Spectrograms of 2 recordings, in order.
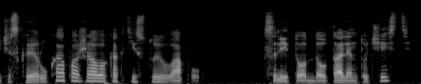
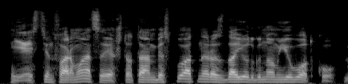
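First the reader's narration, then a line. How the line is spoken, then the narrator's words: Barked shout. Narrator (Russian): гаркнул Слит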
